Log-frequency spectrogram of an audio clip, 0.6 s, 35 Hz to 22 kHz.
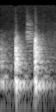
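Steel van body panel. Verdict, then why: Undamped. Two knocks on the steel body panel of a stock Toyota Town Ace van with no sound-deadening insulation. Each knock is a short, hollow thud with a low ring around 184 Hz that fades within about a tenth of a second. The untreated panel sounds tinny and crisp, clearly different from an insulated one.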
